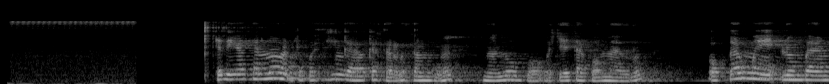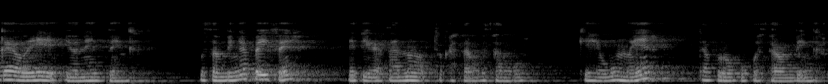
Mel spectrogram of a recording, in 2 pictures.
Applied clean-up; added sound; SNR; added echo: none; Cricket; 15 dB; reverberation time 1.4 s.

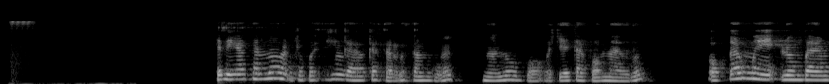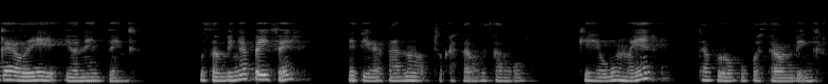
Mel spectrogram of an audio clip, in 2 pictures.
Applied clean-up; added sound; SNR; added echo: neural mask model DeepFilterNet 3.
